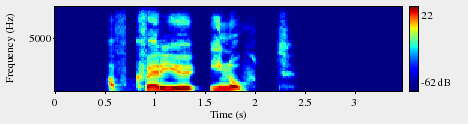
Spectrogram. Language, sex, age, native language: Icelandic, male, 20-29, Icelandic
